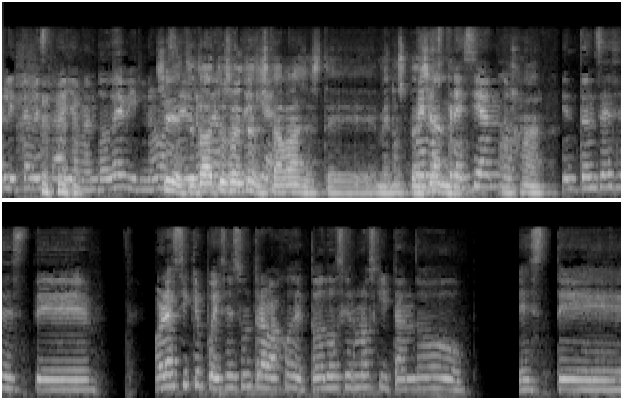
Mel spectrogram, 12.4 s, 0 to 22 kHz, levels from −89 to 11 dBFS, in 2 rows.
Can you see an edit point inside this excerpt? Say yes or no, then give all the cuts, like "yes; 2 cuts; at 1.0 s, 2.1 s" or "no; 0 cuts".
no; 0 cuts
